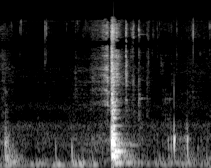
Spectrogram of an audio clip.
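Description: Water dripping and trickling into an Ideal Logic boiler's condensate sump, which is filling up because the condensate trap has blocked; scattered light clicks and taps throughout, and a short spoken 'oh' about a second in.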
